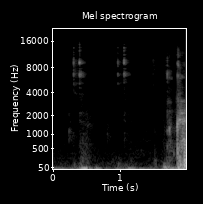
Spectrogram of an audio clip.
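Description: A couple of faint computer mouse clicks, the first about half a second in, as a dropdown option is picked and the form is saved.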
